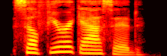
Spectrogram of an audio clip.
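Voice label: "sulfuric acid", British English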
